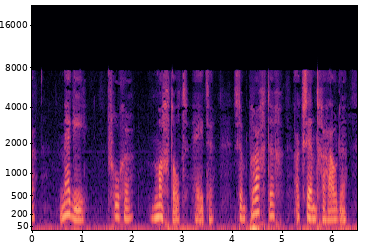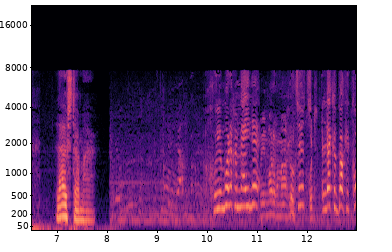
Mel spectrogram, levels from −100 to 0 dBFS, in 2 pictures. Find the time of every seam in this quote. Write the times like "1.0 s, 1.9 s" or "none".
1.5 s, 4.1 s, 5.2 s, 11.8 s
